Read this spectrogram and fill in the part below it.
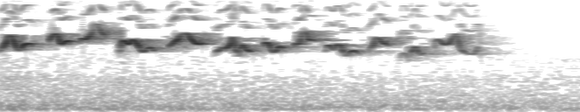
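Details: Loud, clear ultramarine grosbeak phrase: a quick string of sweet slurred notes over a quiet background, sliding lower toward its end.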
